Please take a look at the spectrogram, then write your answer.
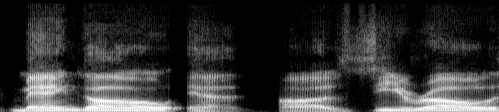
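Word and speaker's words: Xero: like mango and uh zero that's spelled with x x e r o there's QuickBooks um which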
